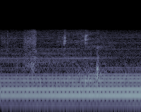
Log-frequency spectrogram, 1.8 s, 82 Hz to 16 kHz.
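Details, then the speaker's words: 1965 RCA Scholastic 4-speed tube classroom record player (50C5 output, 12AV6 preamp, 35W4 rectifier) warming up, with a constant low filter hum. The amp needs its old wax capacitors replaced and gives no audio amplification at the cartridge. "let it warm up and I'll show you as you can hear we have a little filter hum"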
